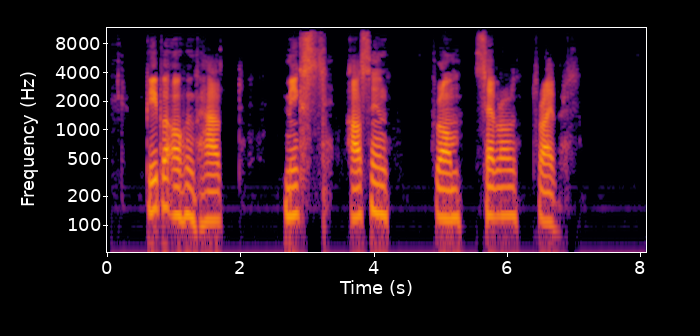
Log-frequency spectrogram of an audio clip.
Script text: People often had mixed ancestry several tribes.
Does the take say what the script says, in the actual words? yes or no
no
